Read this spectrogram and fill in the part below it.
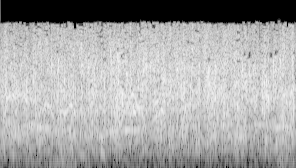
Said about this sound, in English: The round of applause was for the glass of water that I threw over Derek Nimmo.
